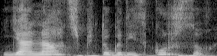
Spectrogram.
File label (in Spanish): pronunciar un discurso, Mixe, Mujer; Habla; INALI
